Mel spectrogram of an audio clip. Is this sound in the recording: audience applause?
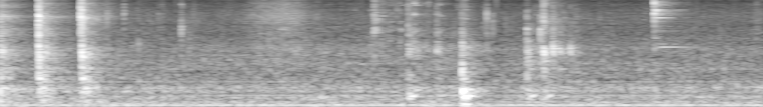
no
